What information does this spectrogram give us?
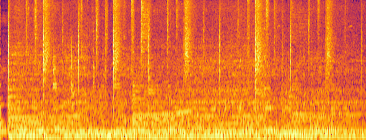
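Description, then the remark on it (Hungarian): A Trabant car's engine drones steadily and loudly, a continuous low rumble with rattling and occasional sharper clicks as it drives along snowy white winter roads near the Slovak-Hungarian border. “Egy trabant szeli a fehér téli utakat a szlovák-magyar határ közelében.”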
